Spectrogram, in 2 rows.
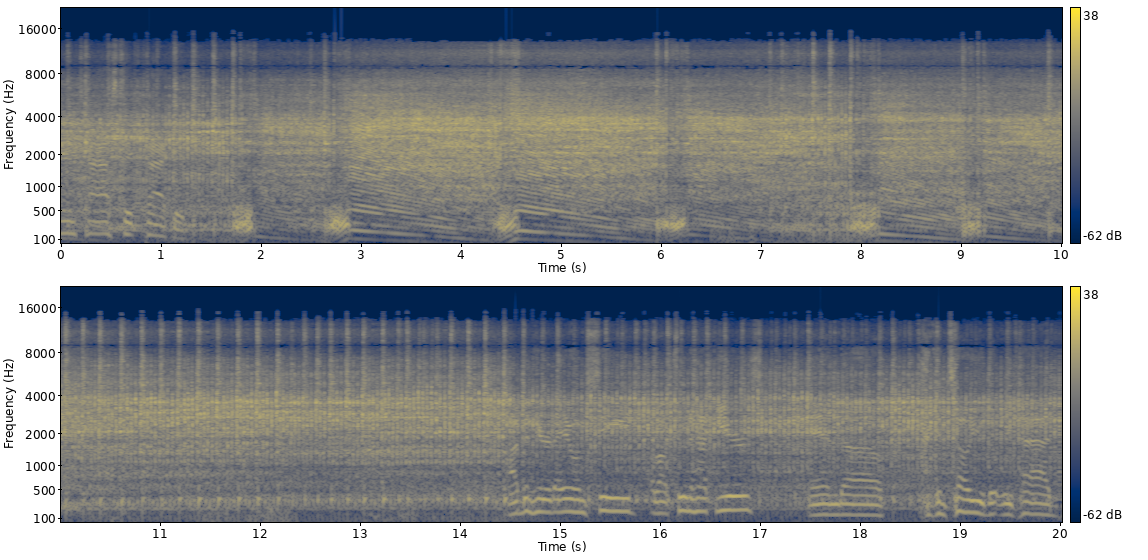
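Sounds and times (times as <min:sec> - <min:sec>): two-stroke engine revving and idling: 0:00.0 - 0:20.0.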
